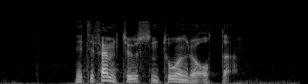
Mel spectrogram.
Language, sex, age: Norwegian, male, 21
